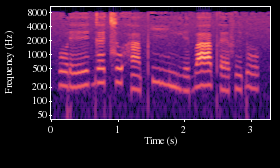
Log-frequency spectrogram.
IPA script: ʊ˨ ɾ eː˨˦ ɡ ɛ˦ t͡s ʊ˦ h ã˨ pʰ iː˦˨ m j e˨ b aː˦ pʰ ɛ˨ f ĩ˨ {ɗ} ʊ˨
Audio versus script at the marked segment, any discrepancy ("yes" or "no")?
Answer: no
